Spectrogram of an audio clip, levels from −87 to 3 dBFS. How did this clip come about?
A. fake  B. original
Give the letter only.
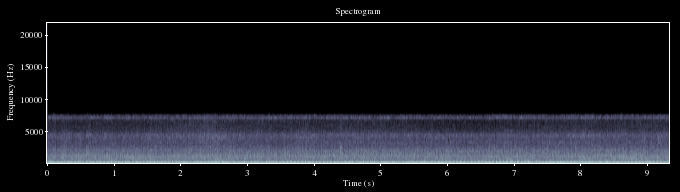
A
